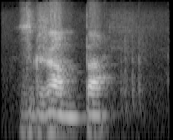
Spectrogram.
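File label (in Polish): "zgrzepa", Kurpie dialect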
